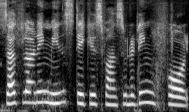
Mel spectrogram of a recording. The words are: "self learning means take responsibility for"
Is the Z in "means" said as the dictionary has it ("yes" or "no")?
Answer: no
